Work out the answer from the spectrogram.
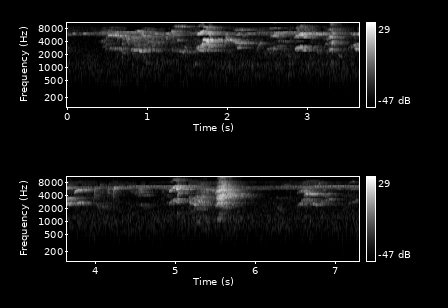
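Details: Large-billed scrubwren, a bird of wet forests along Australia's east coast that forages in small groups among vines and bark, giving bursts of high, scratchy chattering notes in irregular clusters, with quieter gaps between.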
